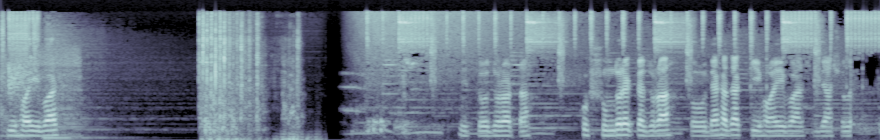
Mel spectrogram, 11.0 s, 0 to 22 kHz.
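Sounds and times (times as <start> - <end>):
pigeon cooing: 4.4 - 5.7.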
